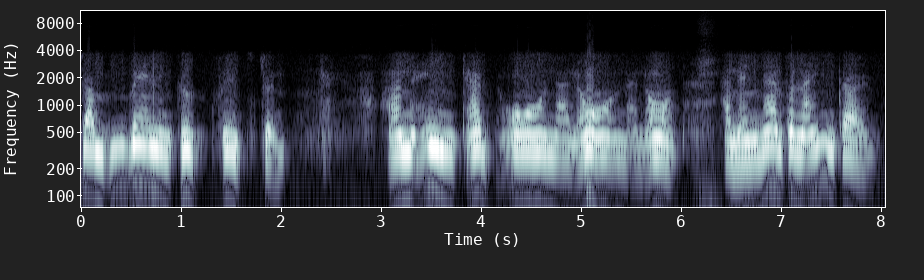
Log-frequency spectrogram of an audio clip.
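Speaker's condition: Cerebral palsy, mild

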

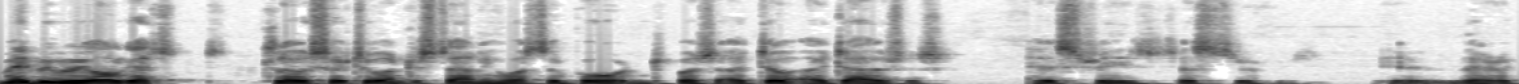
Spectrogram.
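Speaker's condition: Parkinson's; difficulty judging near and far

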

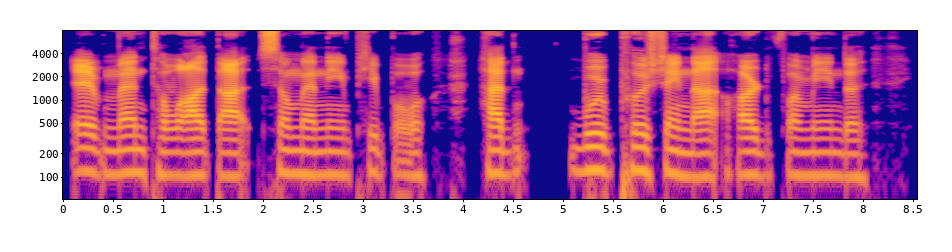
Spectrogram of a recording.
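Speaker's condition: Cerebral palsy; congenital

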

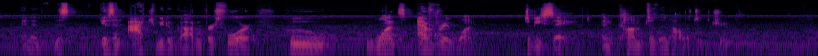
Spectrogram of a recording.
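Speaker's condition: No condition

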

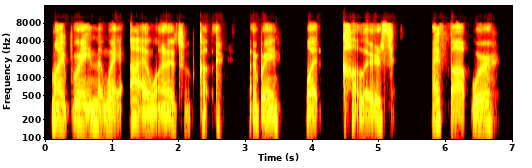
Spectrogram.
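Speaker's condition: Progressive multiple sclerosis; quadriplegic, no hand use, walker to scooter to wheelchairs, talking harder as disease progressed; slowly worsening, latest change is lack of voice, needs caffeine from chocolate or coffee to talk; voice up and down, in and out with pulmonary muscle strength, sometimes no voice, assistant speaks

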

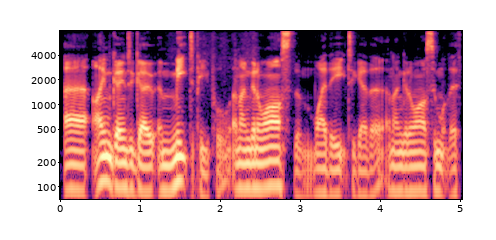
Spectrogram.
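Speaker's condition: No condition

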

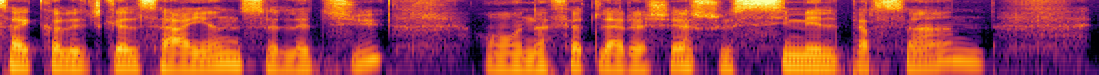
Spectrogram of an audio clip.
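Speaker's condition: No condition

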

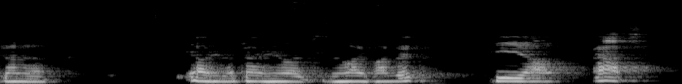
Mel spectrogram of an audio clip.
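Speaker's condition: Stroke with facial paralysis; about 15 years since stroke

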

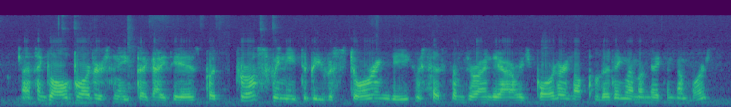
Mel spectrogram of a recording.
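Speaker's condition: No condition

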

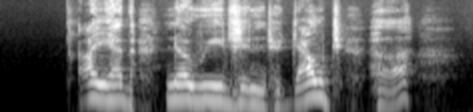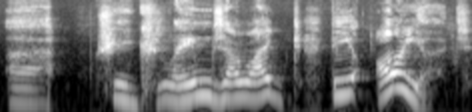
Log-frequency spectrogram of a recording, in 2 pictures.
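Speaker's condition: Mild cerebral palsy; mistaken for drunk

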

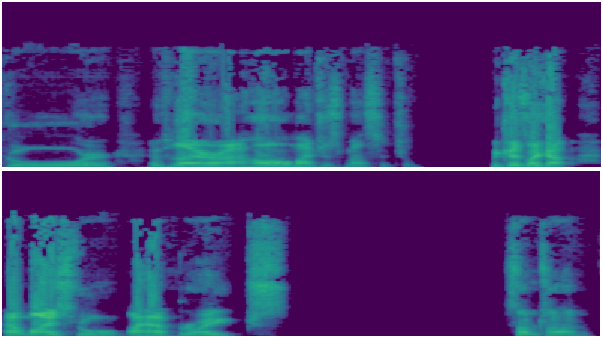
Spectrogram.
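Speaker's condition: Cleft palate; cannot say certain words

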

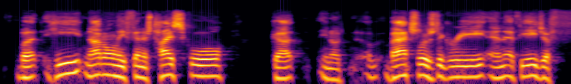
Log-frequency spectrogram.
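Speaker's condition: No condition

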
